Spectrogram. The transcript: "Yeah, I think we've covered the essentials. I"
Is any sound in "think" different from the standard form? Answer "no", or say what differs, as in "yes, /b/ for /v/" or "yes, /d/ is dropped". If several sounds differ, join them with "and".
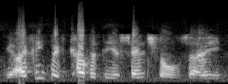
no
